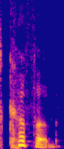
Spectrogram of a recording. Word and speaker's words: kayfabe: oh okay yeah it's kefab people keep saying kayfabe it's kefab okay i yeah need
